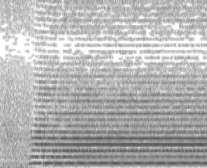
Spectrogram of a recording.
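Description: A steam-locomotive-style train whistle sounding one long, steady two-pitch chord, starting about a third of a second in.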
